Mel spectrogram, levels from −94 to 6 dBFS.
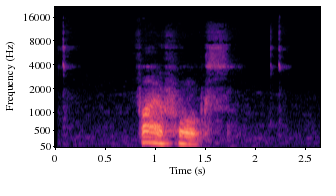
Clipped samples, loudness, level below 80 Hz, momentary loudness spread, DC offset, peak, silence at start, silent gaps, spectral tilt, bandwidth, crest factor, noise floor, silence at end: under 0.1%; -22 LUFS; -60 dBFS; 18 LU; under 0.1%; -6 dBFS; 0.85 s; none; -8 dB/octave; 11 kHz; 20 dB; -67 dBFS; 1.1 s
